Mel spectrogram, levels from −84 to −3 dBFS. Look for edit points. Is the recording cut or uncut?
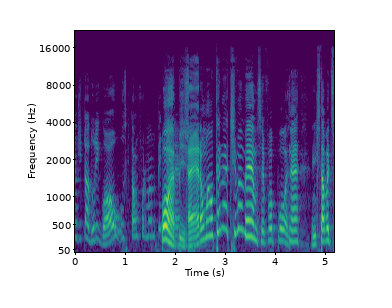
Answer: cut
